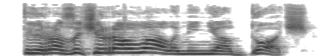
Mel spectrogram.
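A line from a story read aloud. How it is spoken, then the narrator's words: Through clenched teeth. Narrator (Russian): процедил наставник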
